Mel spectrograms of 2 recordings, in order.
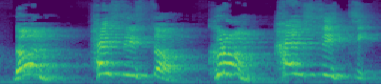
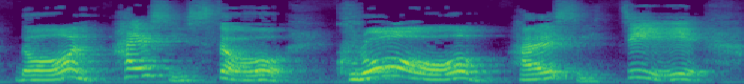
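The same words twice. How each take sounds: First: It is shouted loudly. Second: It is strong but pressed down, not shouted.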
